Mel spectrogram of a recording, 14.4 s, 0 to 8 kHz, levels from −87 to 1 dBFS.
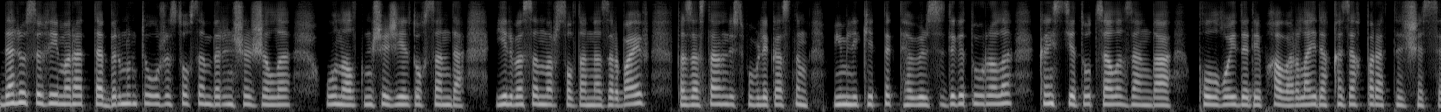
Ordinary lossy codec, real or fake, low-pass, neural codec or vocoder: none; fake; none; codec, 16 kHz, about 1 kbps, DyCAST, with the encoder's durations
